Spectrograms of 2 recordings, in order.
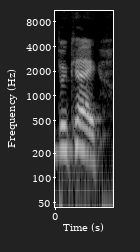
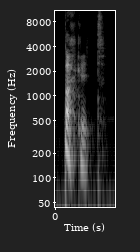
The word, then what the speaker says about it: Bouquet: Bouquet. Oh, yeah! This is Bouquet. Yeah. It's pronounced bucket.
